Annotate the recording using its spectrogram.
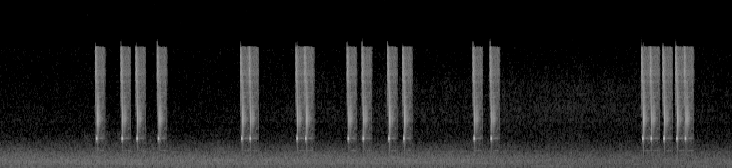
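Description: Quick, light interface ticks sound in short bursts.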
